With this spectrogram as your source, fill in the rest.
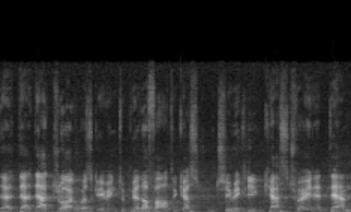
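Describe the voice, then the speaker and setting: Projecting a raised voice over noticeable background noise, a man with a Quebec accent speaks at a moderate pace, his pitch swinging very widely. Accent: Québécois French. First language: French. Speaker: rally speaker. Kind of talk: public speech. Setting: outdoor rally. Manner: halting, many repetitions.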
